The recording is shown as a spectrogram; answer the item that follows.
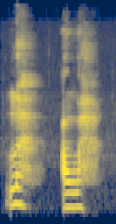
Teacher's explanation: Tempat artikulasinya di alveolar, punggung gigi. Cara artikulasinya aproksiman lateral. Udara berada di pinggir lidah.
